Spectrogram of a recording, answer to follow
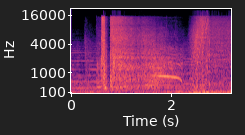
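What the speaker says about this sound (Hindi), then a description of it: "यह है laser guided anti tank missile, जिसको अर्जुन टैंक से लॉन्च किया गया।" Laser-guided anti-tank missile fired from an Arjun tank during a DRDO test near Ahmednagar: a sharp, loud launch blast followed by a rushing roar that fades, then a second swell of noise outdoors.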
